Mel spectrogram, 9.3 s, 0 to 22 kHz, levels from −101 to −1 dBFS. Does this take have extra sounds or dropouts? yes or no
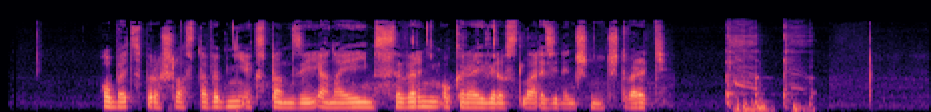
yes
